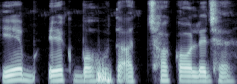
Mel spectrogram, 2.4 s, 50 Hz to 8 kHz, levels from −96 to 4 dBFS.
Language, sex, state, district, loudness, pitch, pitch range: Hindi, male, Bihar, Gaya, -15 LUFS, 130 Hz, 125-140 Hz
